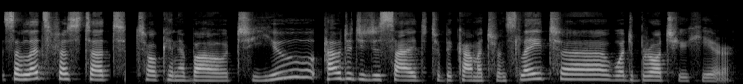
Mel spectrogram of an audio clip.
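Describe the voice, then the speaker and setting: Polite woman interviewer, mid pitch. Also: slow pace, few pauses, a bit bright. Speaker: podcast interviewer. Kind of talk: reading a guest introduction and asking questions.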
